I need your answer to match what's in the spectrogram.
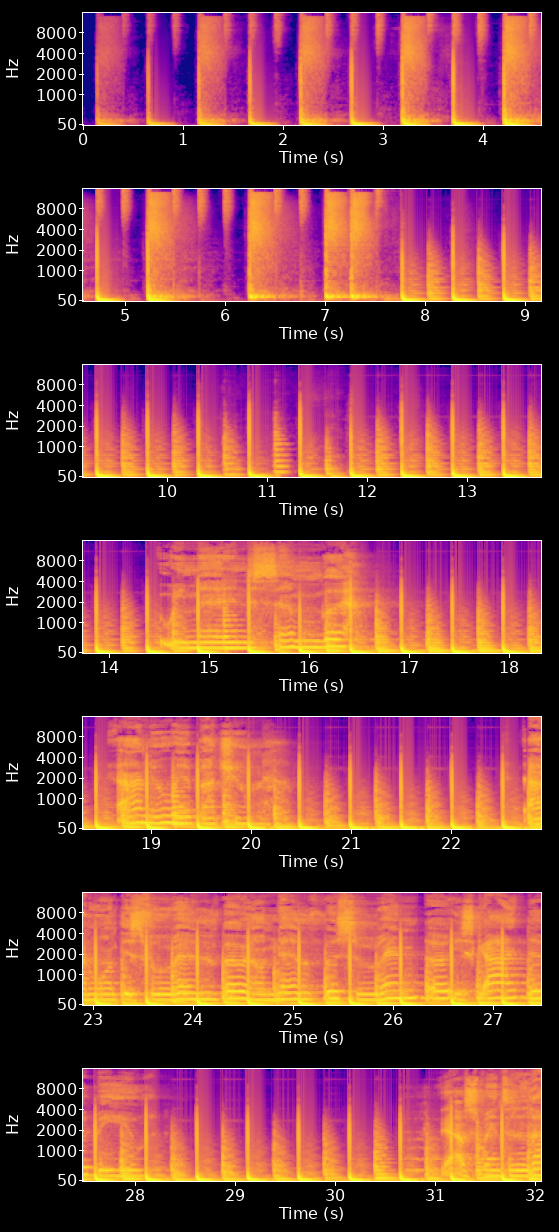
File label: ReDrum Intro; Remixfreakz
